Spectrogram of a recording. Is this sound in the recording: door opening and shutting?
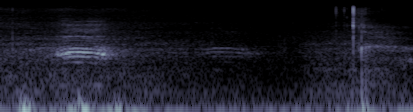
no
